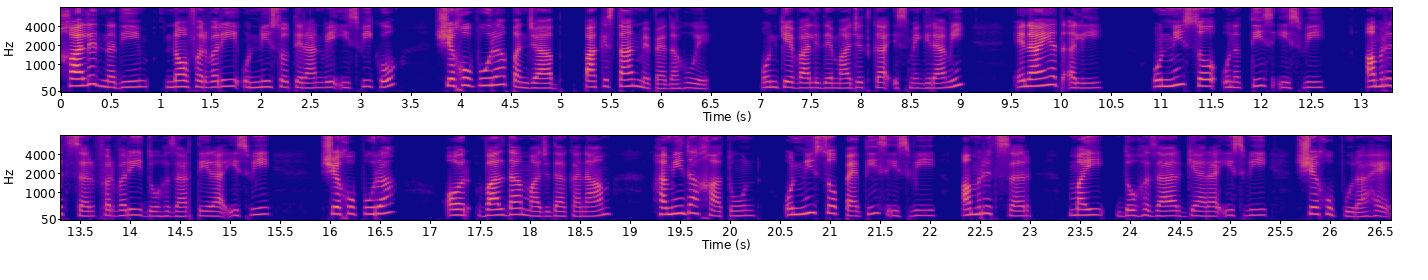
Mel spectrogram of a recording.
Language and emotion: Urdu, neutral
